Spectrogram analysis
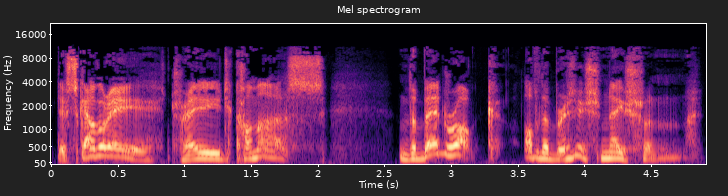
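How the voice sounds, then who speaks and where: A man voicing an imposing gentleman of rank who talks in a brusque, barking way. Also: fairly high pitch, big pitch swings, measured pace, gravelly, slightly rough, no echo, studio quality, voice pushed up, heavily acted. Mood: commanding.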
